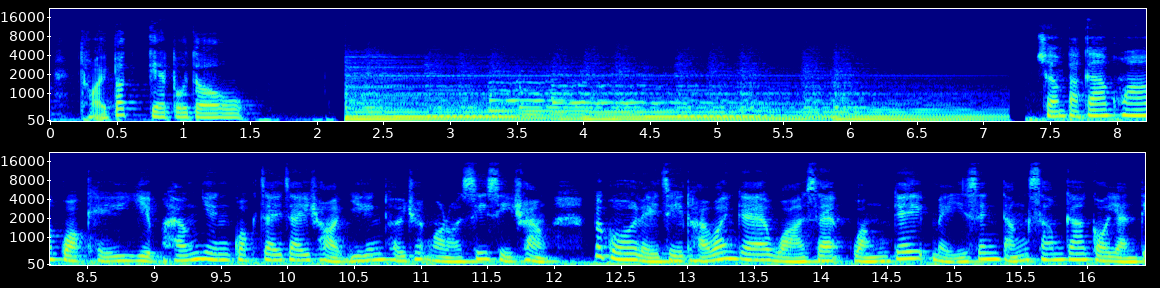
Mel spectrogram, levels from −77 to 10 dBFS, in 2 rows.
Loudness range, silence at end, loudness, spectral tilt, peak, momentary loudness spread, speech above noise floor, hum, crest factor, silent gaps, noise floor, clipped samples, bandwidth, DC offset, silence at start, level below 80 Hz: 4 LU; 0 s; -29 LUFS; -6.5 dB/octave; -12 dBFS; 8 LU; 25 dB; none; 16 dB; none; -51 dBFS; under 0.1%; 15 kHz; under 0.1%; 0 s; -40 dBFS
